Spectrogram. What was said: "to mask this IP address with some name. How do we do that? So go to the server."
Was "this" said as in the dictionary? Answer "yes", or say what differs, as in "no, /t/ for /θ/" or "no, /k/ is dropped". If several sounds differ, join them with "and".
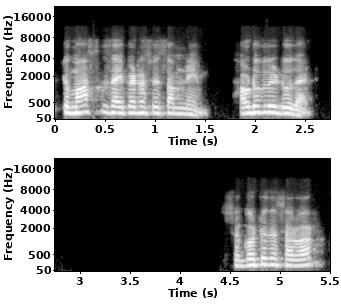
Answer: no, /s/ is dropped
